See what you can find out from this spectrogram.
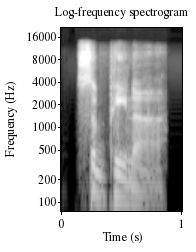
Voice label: "subpoena", British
